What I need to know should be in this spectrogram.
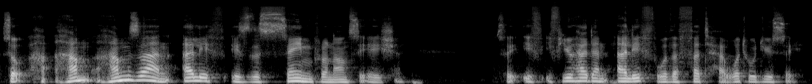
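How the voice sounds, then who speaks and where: Man, Quran reading teacher, patient step-by-step explanations, gravelly, dark tone. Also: medium pitch, normal speed. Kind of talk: one-on-one lesson.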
